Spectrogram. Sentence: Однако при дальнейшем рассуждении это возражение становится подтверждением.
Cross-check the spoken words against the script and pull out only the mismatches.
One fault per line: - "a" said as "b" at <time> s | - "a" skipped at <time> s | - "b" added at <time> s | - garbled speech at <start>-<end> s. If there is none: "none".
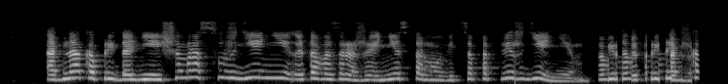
- garbled speech at 6.0-7.0 s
